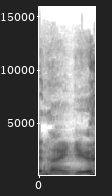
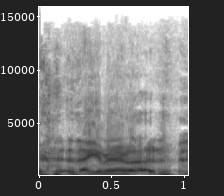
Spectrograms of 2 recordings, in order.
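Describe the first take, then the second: First: Said in the usual way. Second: Louder emphatic thanks. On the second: Retold or imitated. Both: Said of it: "and I go".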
